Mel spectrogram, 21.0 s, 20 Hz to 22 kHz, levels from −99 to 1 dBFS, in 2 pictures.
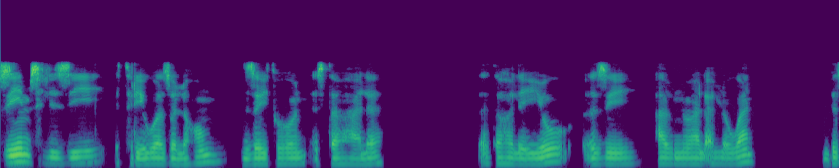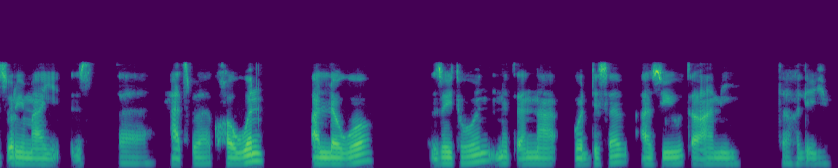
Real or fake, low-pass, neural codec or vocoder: real; 5.4 kHz; none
